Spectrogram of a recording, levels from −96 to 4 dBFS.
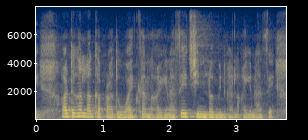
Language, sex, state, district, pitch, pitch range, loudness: Nagamese, female, Nagaland, Dimapur, 185 Hz, 180-200 Hz, -16 LUFS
